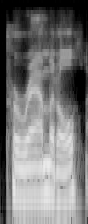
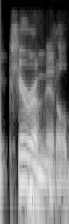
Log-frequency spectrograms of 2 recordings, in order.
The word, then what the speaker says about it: pyramidal: And one of the interesting things about Fort Point Light Station is that it still has one of the few 19th century pyramidal, I used to say pyramidal, but I believe the correct pronunciation is pyramidal, fog bell towers still standing.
